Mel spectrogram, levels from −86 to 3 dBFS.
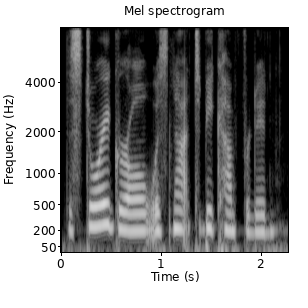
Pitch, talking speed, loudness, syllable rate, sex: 200 Hz, 210 wpm, -20 LUFS, 5.3 syllables/s, female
